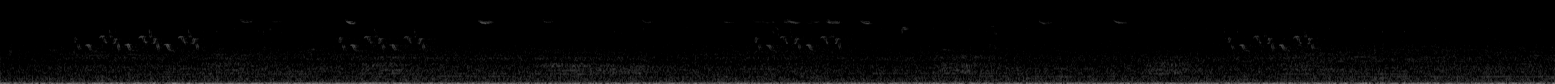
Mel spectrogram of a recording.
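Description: Small songbirds calling: four clusters of quick short chirps spread through, with thin, very high single notes scattered between them, over a steady low rumble.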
